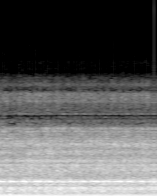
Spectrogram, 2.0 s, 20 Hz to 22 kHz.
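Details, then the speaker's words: 1931 Ford Model A coupe with 2.3L four-cylinder, just started after cranking trouble and warming up: even, steady thrum with no misses or knocks but a loud exhaust; runs pretty smooth, just loud for a four-banger. "She runs pretty smooth. Thing's pretty loud for a little four-banger."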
